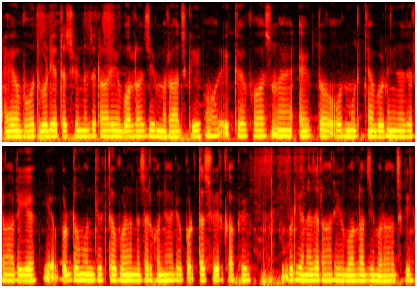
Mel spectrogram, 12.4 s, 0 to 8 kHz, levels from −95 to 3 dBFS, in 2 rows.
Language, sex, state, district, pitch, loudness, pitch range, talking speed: Hindi, male, Rajasthan, Nagaur, 130 Hz, -23 LUFS, 125-130 Hz, 195 wpm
